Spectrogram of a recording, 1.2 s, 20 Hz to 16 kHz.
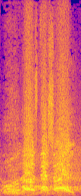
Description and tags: shout 1,2,3, sabadell3
Vocal energy sound saying the name of the club recorded after the match with the whole basketball team.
